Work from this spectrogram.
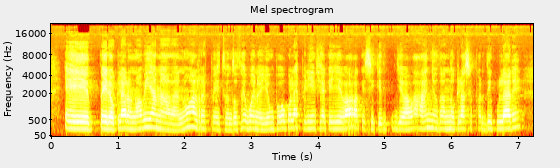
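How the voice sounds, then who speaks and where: In a Cádiz Andalusian accent, a woman with a fairly high pitch and a dark, mellow tone speaks at a very fast pace with hardly any pauses and monotone, flat intonation. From Cádiz, Andalusia, Spain. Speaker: music method founder, pianist and architect. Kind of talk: TV interview.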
